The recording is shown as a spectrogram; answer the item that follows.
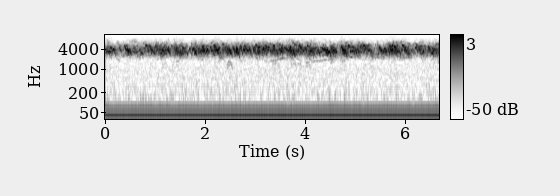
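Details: House sparrows chirping together at dawn chorus time, a constant busy mass of shrill, short notes from many birds, even in level with only small momentary dips.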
